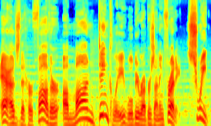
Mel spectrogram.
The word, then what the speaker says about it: Dinkley: Back at home, Velma catches the news broadcast announcing his arrest and the news anchor gets her name wrong, saying Vermin Dorkley, and adds that her father, Amon Dinkley, will be representing Freddy.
